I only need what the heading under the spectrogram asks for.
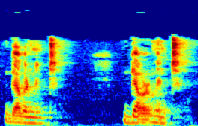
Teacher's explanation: You have to make N silent or fade it.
